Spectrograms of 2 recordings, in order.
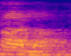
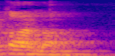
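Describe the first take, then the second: First: The q becomes a glottal stop, Egyptian style. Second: The word starts with a standard q sound.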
